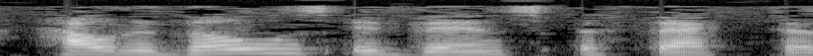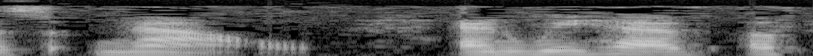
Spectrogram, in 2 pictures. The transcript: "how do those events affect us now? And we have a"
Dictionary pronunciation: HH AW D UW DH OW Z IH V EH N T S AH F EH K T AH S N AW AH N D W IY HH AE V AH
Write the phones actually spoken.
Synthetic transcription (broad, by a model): HH AW D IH DH OW Z IH V EH N T S AH F EH K T AH S N AW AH N W IY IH V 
